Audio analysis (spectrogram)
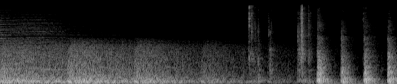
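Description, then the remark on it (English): After a stretch of steady rumbling noise, someone pounds on a locked door: about half a dozen loud knocks in quick, slightly uneven succession. “unlock this door. You've got to let me in.”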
